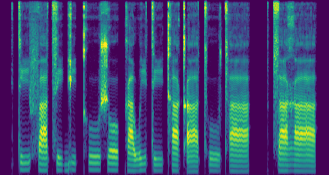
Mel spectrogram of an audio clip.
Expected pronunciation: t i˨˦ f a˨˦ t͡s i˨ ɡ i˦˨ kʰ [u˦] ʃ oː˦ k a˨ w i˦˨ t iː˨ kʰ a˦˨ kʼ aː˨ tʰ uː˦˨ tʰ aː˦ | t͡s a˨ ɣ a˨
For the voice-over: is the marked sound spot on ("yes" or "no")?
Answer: no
